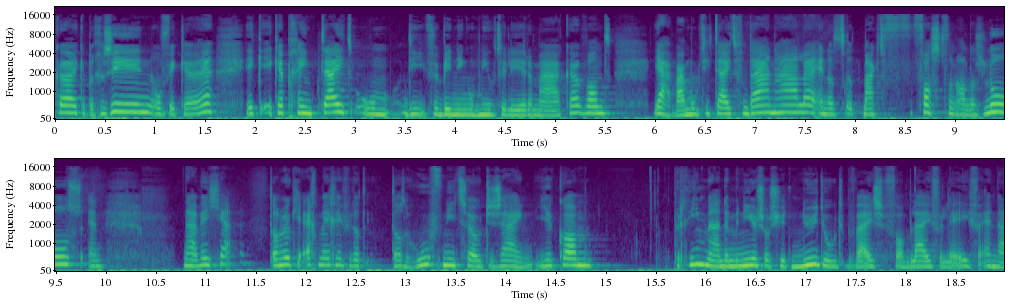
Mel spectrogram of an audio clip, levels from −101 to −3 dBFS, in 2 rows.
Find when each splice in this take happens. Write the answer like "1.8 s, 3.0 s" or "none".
7.9 s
